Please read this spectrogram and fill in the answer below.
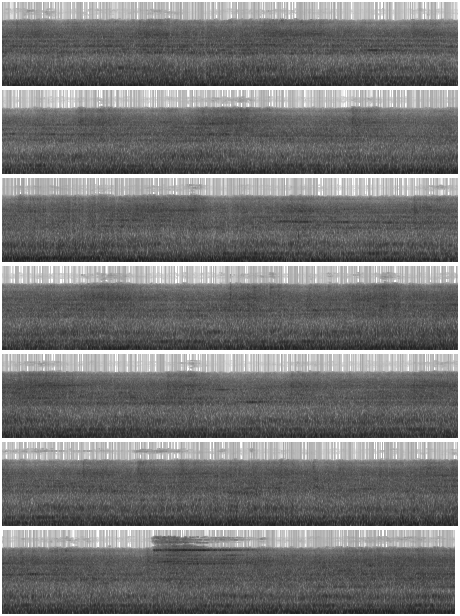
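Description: Norfolk Southern intermodal freight cars rolling past close by: a steady, loud rumble of steel wheels on rail with a regular clicking about once a second.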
